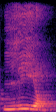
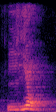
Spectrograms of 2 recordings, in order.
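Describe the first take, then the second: First: The i sound is pressed hard and drawn out. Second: The i sound is pressed only lightly and briefly. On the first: The speaker calls it wrong. "n'appuyez pas trop sur le i. Ne dites pas lion. Non, c'est faux" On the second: The speaker calls it right. "j'essaie d'appuyer un petit peu légèrement sur le i"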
